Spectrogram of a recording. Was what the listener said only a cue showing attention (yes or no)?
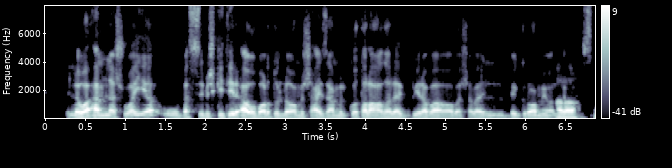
no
